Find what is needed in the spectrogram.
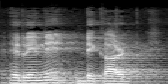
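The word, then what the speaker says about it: René Descartes: तो जो पहले हैं जिनका नाम है रेने डेकार्ट। यहाँ पे एस जो है साइलेंट है, समझ में आ गया?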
